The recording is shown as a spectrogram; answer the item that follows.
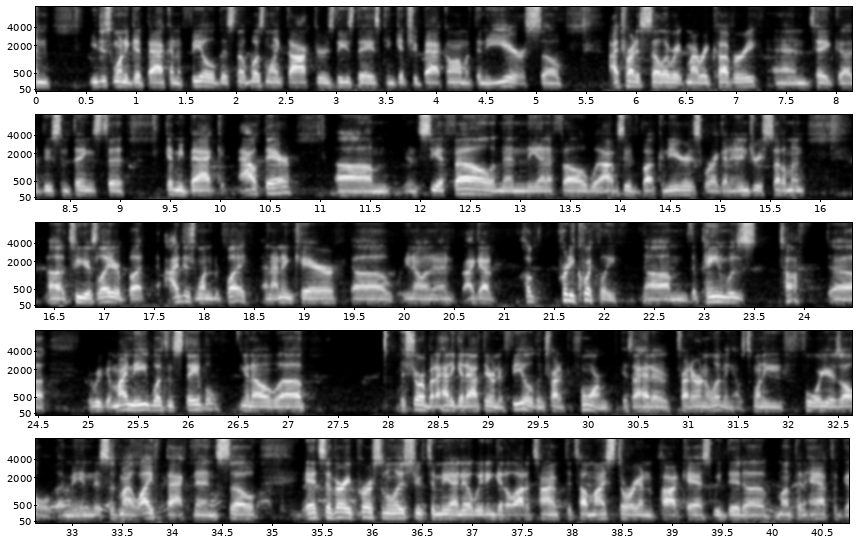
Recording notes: Radio Row in Tampa Bay. Live from Radio Row.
